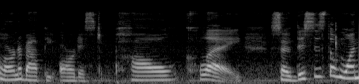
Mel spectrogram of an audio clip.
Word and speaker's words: Klee: would print be pronounced cle but you actually pronounce it clay and paul clay was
